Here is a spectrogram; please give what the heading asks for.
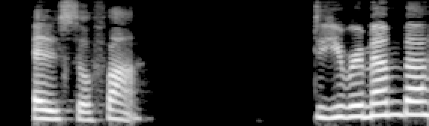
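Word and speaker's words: sofá: In English, we put the stress on the O and we say sofa. But in Spanish, the stress goes on the A.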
